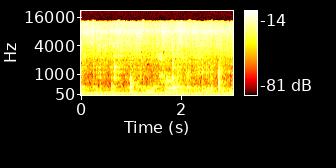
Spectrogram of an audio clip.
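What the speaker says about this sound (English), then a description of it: "So while that's sizzling away" Steady sizzling of spices and curry leaves frying in a pan with a few stirring scrapes, while someone briefly speaks a single word.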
